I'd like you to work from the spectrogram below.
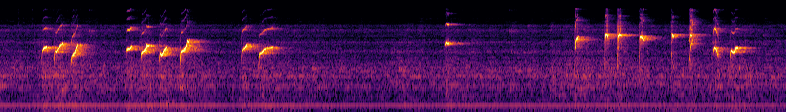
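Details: Female olive-backed sunbird calling the male, used as a lure: sharp high chirps with upward-flicking tails, given in quick clusters of two to four separated by short pauses, over a faint steady electrical hum.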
